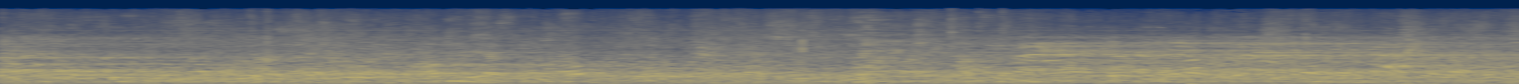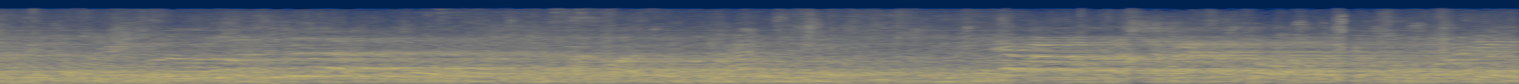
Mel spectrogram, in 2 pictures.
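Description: A crowd of men and women murmurs and shouts in a large echoing hall.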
